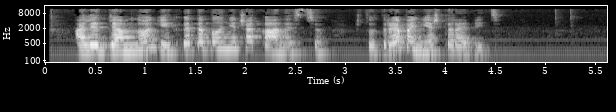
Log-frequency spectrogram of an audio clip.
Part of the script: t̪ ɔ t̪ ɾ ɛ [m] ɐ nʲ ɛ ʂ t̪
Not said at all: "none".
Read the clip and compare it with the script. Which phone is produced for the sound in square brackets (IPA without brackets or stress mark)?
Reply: b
